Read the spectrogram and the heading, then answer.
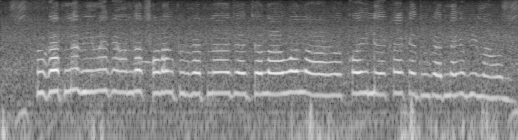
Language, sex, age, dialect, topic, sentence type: Bhojpuri, female, 18-24, Southern / Standard, banking, statement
